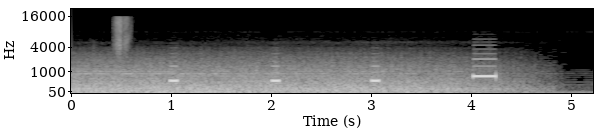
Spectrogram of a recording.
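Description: Short electronic beeps count down once a second.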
